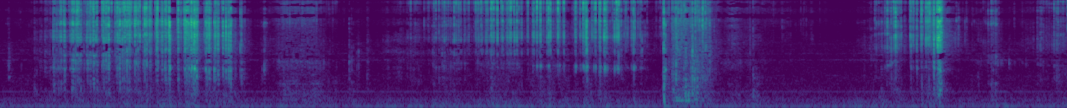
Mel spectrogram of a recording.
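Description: A palm-sized solid blue bar of soap, held in the hand, is scraped and carved with a metal utility-knife blade as shavings fall off. Four bursts of dry, bright, hissy scraping are heard, separated by near-silent pauses, with almost no low end.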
